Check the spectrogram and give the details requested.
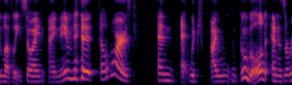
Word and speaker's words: Belvoir: Like this question, did you purposely name it Belvoir, like Beaver Castle in Leicester?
